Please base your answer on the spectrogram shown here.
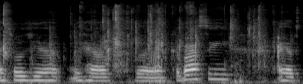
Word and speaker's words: kielbasa: It is a creamy kielbasa and potatoes. Now I say kielbasa because that's how Logan pronounced it when he was little, but it is kielbasa.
